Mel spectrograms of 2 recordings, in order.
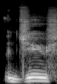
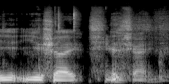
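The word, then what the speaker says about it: Juche: Juice is a lot of other things. It's like juice. Please pronounce it properly. Sorry, Yushay.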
